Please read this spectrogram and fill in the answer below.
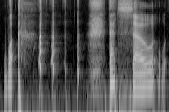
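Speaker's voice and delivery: ordinary talk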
